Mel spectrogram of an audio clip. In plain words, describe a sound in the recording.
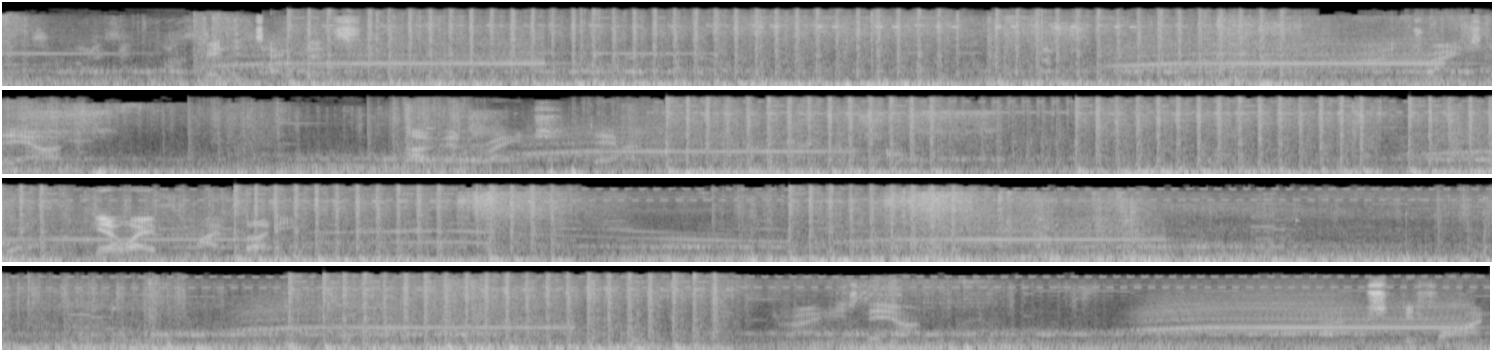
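Electronic beeps chirp in rising tones.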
